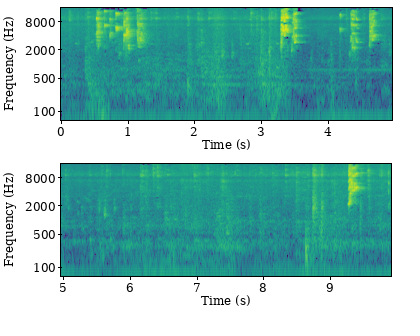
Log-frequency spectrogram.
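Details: Repeated quick, shrill chirps in short clusters from green and blue lovebirds during preparation for egg laying, with irregular gaps and soft shuffling noises in between.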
